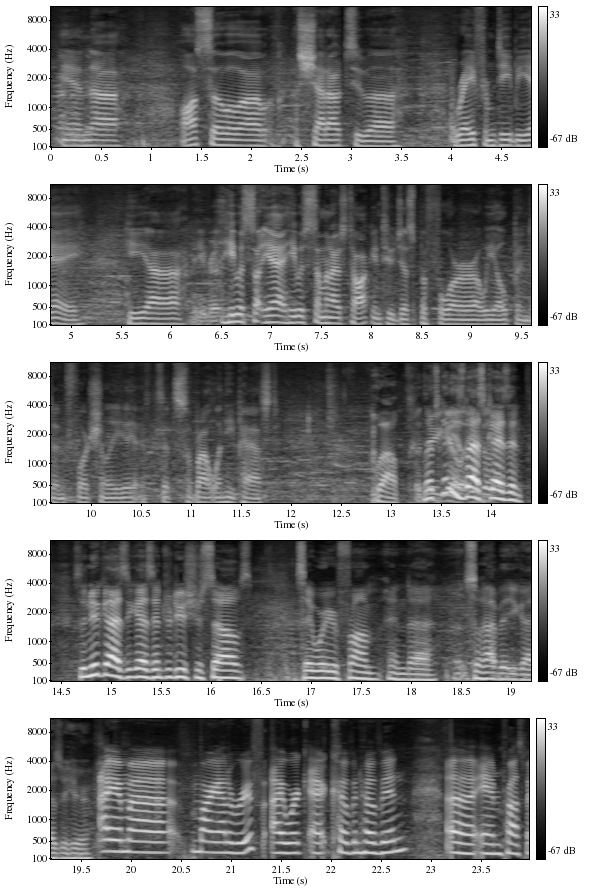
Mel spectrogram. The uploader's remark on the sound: recorded during NYC Beer Week 2019 at Brooklyn craft beer stronghold The Gate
